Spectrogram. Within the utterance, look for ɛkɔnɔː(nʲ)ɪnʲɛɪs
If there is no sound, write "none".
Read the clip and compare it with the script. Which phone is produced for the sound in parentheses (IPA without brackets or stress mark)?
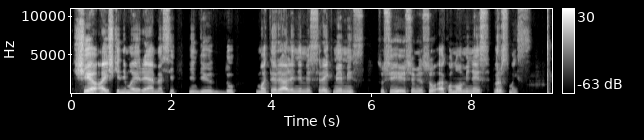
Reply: mʲ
